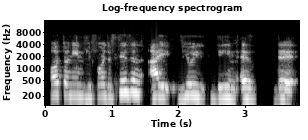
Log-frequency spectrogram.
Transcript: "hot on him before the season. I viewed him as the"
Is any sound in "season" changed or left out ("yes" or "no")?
no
